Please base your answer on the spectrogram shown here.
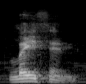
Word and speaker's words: Lathan: Thrilled, enthralled, excited to have our next guest, Lathan.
